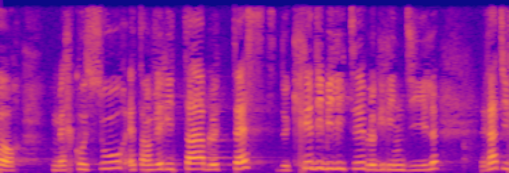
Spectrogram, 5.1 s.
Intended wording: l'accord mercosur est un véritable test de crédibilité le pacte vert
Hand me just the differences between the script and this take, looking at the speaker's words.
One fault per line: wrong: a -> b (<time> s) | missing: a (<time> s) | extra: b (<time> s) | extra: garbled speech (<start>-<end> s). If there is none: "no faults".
no faults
